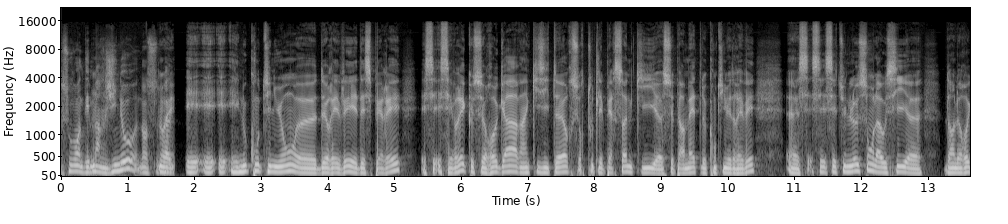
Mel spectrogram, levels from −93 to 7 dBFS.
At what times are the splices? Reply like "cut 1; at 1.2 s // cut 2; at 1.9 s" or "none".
cut 1; at 1.7 s // cut 2; at 9.6 s

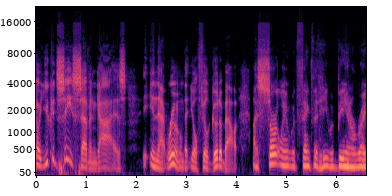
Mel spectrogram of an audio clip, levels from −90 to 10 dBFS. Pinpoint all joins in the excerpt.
cut 1; at 2.9 s // cut 2; at 4.2 s

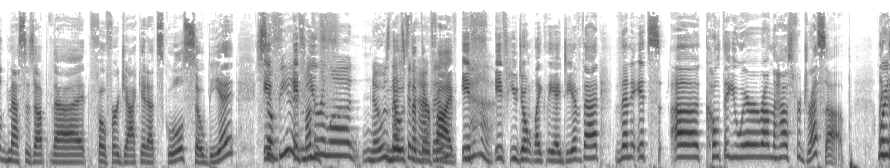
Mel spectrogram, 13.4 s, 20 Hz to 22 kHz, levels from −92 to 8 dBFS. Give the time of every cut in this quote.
cut 1; at 6.8 s

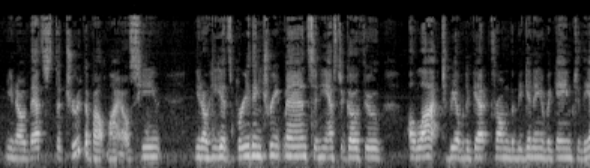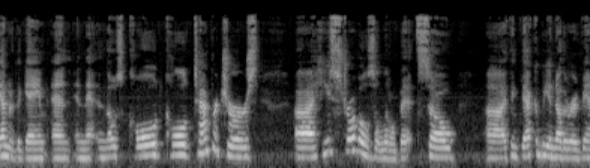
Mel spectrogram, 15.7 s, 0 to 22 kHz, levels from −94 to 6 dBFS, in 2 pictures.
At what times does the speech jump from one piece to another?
none

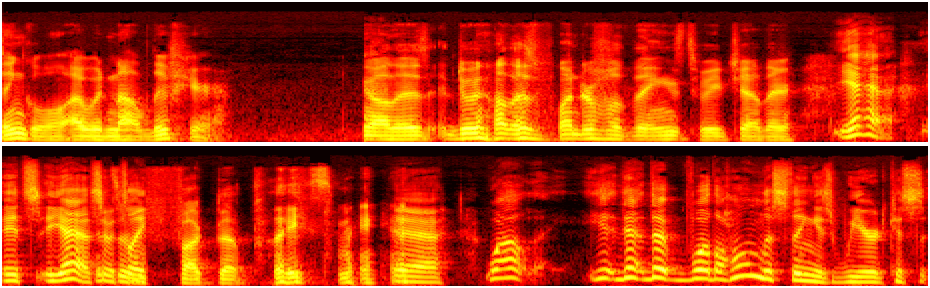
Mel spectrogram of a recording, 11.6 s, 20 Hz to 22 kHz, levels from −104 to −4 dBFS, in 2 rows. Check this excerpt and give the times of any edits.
cut 1; at 2.3 s // cut 2; at 6.7 s

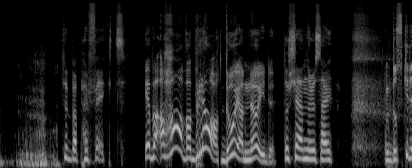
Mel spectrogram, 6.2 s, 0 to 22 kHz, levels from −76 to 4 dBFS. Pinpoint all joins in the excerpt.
cut 1; at 3.3 s

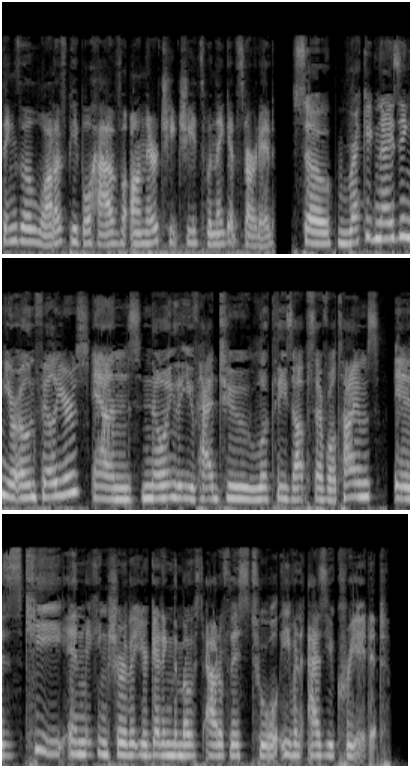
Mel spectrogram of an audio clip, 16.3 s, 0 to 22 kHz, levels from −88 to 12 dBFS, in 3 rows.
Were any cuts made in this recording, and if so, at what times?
cut 1; at 3.8 s

